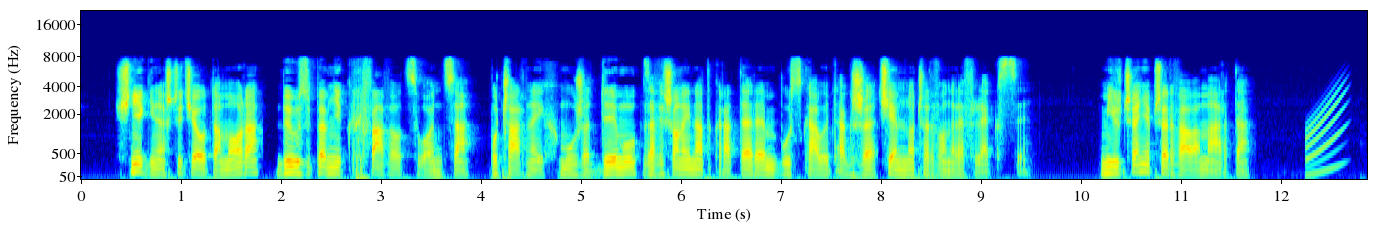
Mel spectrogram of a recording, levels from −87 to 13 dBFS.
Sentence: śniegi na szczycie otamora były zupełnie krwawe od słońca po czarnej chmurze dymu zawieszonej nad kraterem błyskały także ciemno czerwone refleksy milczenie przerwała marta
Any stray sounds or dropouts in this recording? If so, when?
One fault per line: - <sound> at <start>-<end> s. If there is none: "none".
- chirp at 12.3-12.7 s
